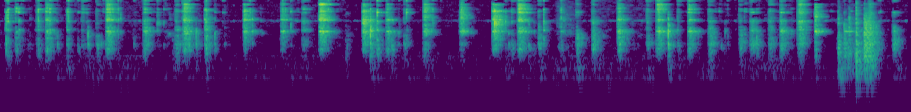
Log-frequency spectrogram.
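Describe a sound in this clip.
A metal spoon scrapes and clinks against a bowl while stirring a powder.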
